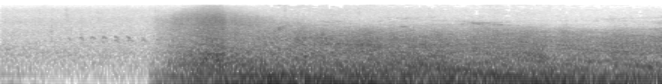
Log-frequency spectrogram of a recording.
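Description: An explosion roars with a deep, rumbling blast.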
